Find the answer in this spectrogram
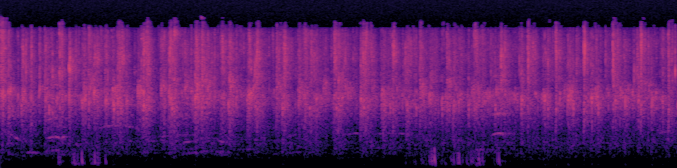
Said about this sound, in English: Let's stand up, if you will, and clap our hands to the Lord.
